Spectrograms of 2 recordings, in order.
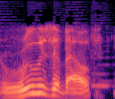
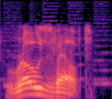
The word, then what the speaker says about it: Roosevelt: It's not Roosevelt. It's two syllables, Roosevelt.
